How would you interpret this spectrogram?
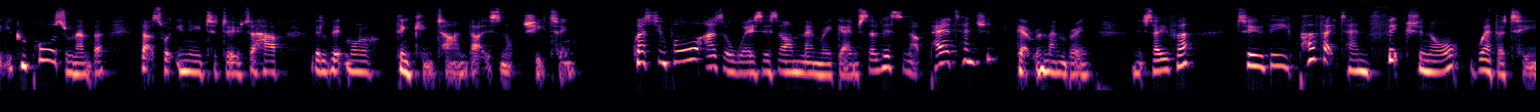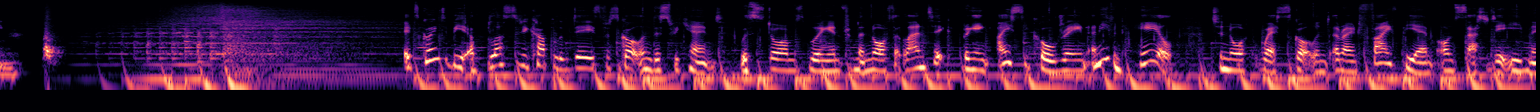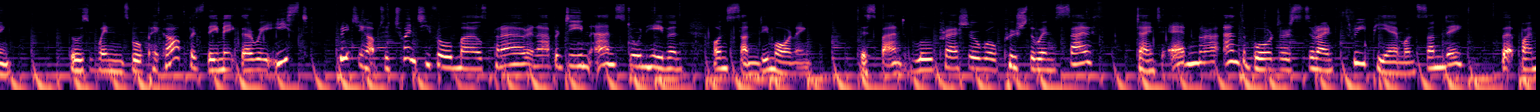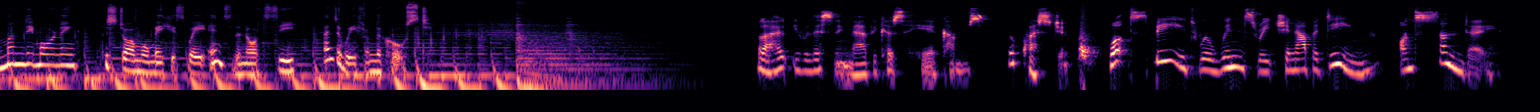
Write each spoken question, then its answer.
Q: What speed will winds reach in Aberdeen on Sunday?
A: The answer was 24 miles an hour.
